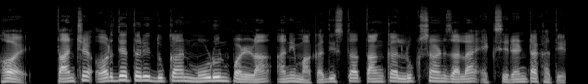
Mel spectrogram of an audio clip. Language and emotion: Goan Konkani, neutral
